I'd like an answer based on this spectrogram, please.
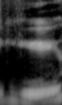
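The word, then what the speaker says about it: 余: So yu actually means remainder. Okay, it's surplus. So like it means like you always have more than enough. So that's what it says. But yu phonetically sounds like fish.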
